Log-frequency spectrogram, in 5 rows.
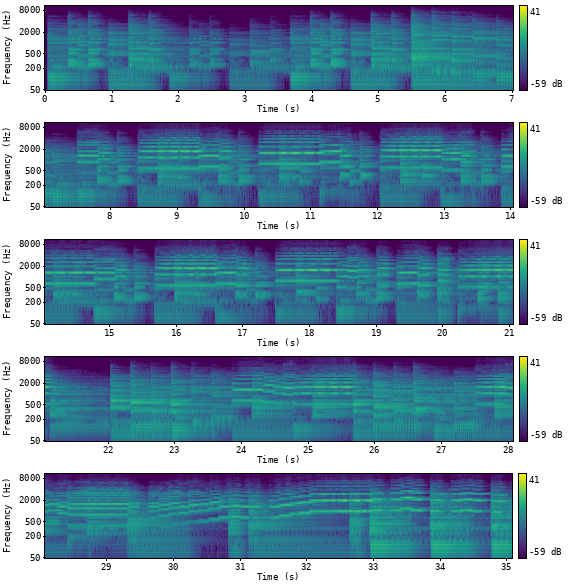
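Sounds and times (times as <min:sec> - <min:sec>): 
piano: 0:00.0 - 0:35.0
oboe in A minor: 0:07.4 - 0:21.6, 0:23.8 - 0:35.0.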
